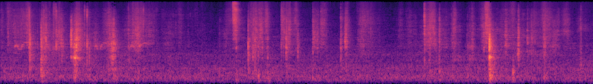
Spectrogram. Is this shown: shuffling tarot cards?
yes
